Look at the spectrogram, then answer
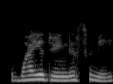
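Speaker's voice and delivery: ordinary talk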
